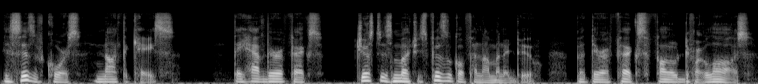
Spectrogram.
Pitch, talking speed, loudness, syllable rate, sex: 120 Hz, 190 wpm, -19 LUFS, 5.7 syllables/s, male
